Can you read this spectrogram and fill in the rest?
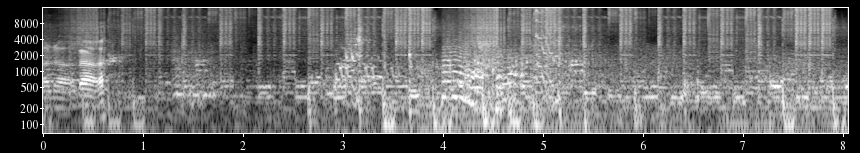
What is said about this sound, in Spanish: empezó a hacer música y empezó a, hacer, a grabar su flatulencia anales? Y, de fondo estamos escuchando una música así, bueno, Así como, una especie de tecno de peo.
